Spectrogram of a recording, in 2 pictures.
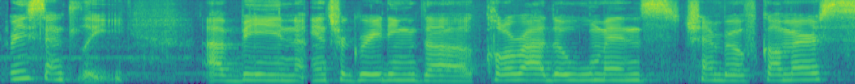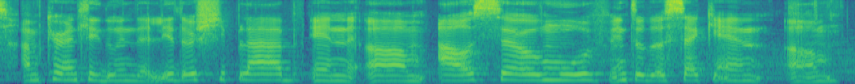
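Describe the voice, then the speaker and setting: Young ivorian woman w/ french west african accent, thoughtful chatty interview, faint music under it. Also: mid-range voice. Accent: French-speaking West African. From Ivory Coast. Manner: reflective, many "like" and "you know" fillers. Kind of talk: documentary interview.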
